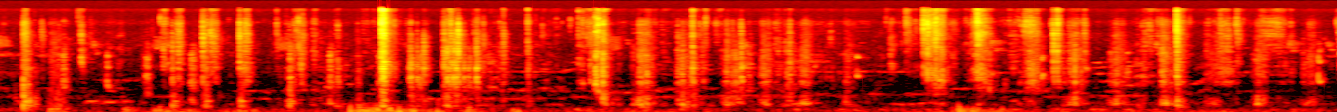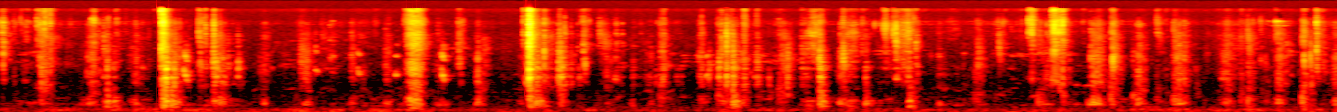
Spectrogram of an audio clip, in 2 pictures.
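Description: A person chewing raw vegetables close to the microphone: irregular, crisp crunches throughout, with a few sharper, louder crunches standing out.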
